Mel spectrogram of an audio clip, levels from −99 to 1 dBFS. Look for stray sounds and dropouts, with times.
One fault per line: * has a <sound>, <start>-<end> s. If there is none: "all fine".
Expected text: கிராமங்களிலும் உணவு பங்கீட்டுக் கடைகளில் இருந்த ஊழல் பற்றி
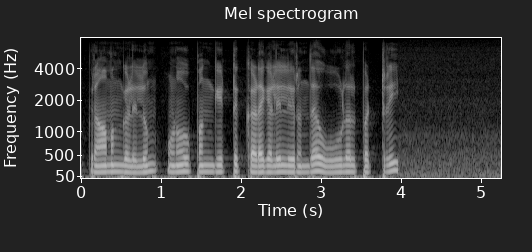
all fine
